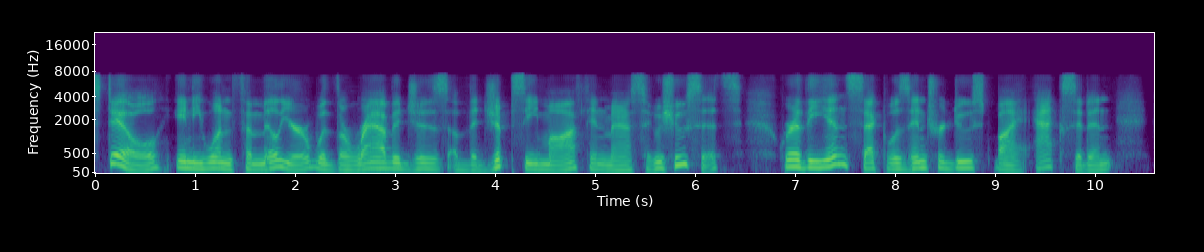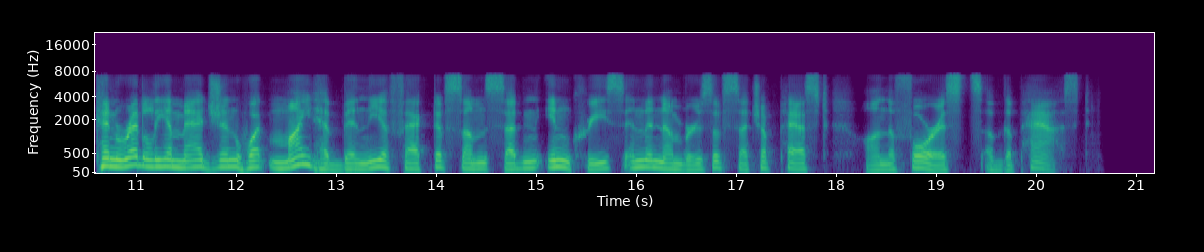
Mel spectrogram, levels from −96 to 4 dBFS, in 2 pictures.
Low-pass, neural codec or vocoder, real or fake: 7.2 kHz; codec, 16 kHz, 0.7 kbps, FocalCodec; fake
